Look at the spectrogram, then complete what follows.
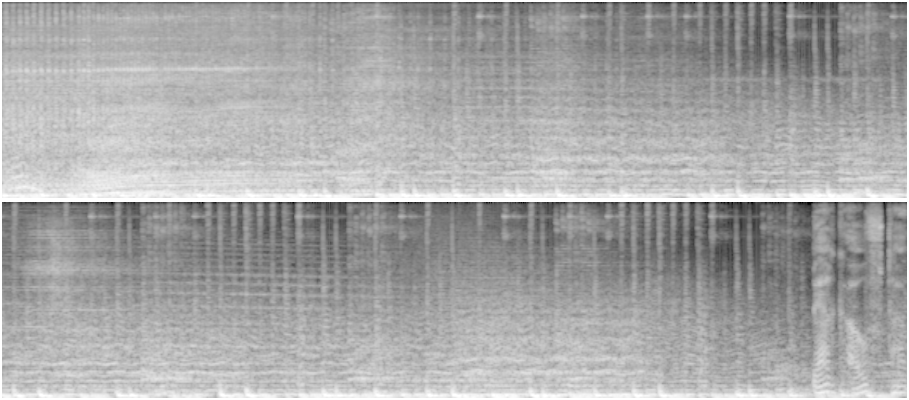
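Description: A motorcycle carrying two riders revs up and then roars steadily as it rides off, loud throughout, with a rough, rattling throb that continues for the whole stretch.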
